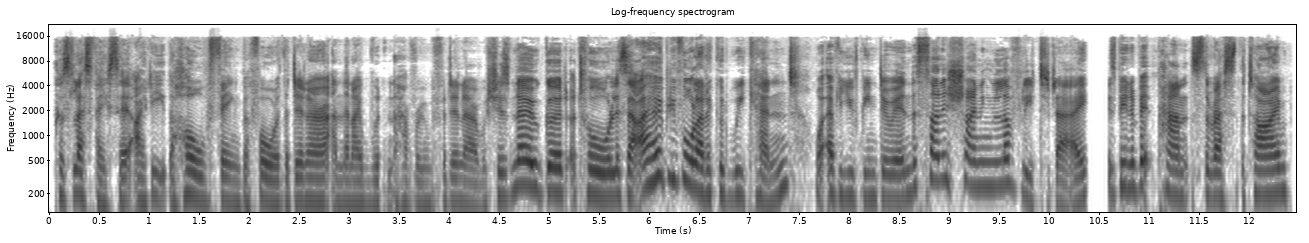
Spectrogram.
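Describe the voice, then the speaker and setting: A woman's voice: on the low side, brisk, hardly any pauses, fairly bright tone, dry recording. A woman hosting a casual bedtime podcast from home, chatty and rambling. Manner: chatty, rambling, light laughs. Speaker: podcast host.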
